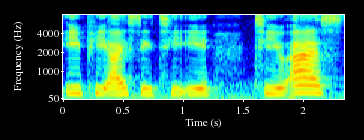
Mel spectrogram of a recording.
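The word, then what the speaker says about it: Epictetus: happiness and Effectiveness and this name I always pronounce it wrong but it's EP pic te T us like you know stoic philosophy this is like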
